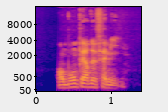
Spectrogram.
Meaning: in a prudent, mature and reasonable manner; responsibly; as a reasonable person would
- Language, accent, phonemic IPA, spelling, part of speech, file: French, France, /ɑ̃ bɔ̃ pɛʁ də fa.mij/, en bon père de famille, adverb, LL-Q150 (fra)-en bon père de famille.wav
